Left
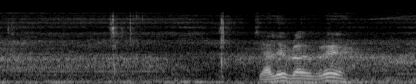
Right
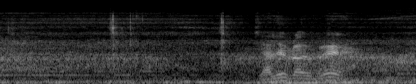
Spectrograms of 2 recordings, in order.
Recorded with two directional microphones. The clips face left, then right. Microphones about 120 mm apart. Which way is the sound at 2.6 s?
30° left (ahead or behind).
